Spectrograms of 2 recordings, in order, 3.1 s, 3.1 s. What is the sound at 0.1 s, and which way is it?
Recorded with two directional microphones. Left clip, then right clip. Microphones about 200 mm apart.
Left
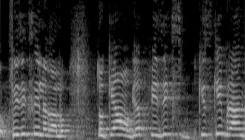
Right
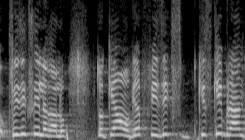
A woman's voice, 40° right (ahead or behind).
